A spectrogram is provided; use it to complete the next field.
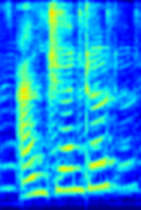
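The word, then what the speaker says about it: engender: चाहे आप उसे EN के साथ प्रोनाउंस करें एनजेंडर, या बिना EN के साथ प्रोनाउंस करें तो भी जेंडर, ओके। दोनों सूरतों में जेंडर ही प्रोनाउंस होगा।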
